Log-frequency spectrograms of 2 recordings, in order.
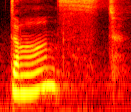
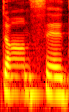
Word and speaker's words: danced: look at that watched danced eliminate the e pronounce the t danced laughed washed and walked okay now the temptation is to say watch it dan said la fed wash it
